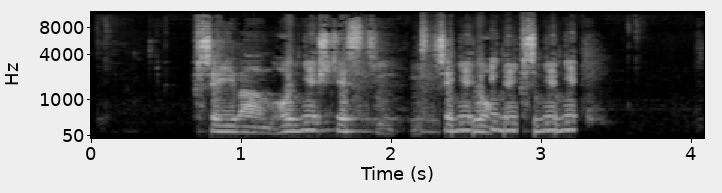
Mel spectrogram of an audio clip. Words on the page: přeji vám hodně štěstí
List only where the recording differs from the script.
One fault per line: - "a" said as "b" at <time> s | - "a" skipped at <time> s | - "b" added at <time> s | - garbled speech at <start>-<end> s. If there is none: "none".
- garbled speech at 2.1-3.2 s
